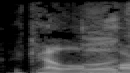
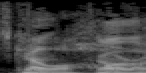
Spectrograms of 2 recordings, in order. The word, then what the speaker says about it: Kalahari: I think I butchered that name. Kalahari. – Well, right. Kalahari. – I think it's Kalahari. Kalahari. I said Hira or something.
